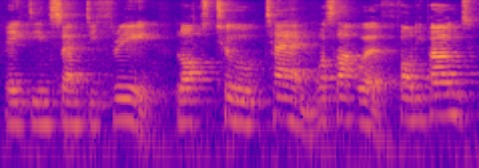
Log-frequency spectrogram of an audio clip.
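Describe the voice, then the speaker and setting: Speaking slowly in a fairly high, pushed and bright voice, a British man runs an antiques auction, calling lots and climbing bids in clipped figures while urging the room again and again. The echoey indoor sale room is picked up by a distant mic.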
